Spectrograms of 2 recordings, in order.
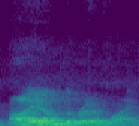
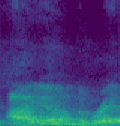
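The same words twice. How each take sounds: First: Lower, booming mock voice of God. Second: Said in the usual way. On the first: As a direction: play God, deep and solemn with a wink. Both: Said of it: "That was my best God voice".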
